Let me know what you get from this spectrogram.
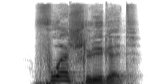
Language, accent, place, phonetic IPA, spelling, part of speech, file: German, Germany, Berlin, [ˈfoːɐ̯ˌʃlyːɡət], vorschlüget, verb, De-vorschlüget.ogg
- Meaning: second-person plural dependent subjunctive II of vorschlagen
